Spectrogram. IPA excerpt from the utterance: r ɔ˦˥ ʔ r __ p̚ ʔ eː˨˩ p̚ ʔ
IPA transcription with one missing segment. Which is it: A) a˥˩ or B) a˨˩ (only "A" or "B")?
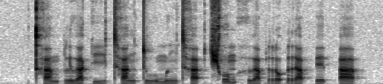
B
